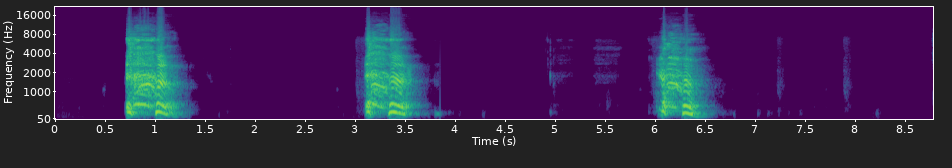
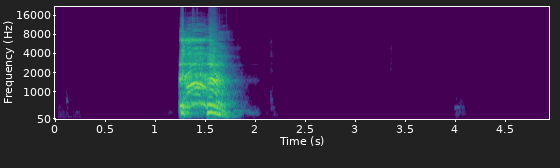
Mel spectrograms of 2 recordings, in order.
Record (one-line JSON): {"three_cough_length": "8.8 s", "three_cough_amplitude": 32767, "three_cough_signal_mean_std_ratio": 0.31, "cough_length": "4.9 s", "cough_amplitude": 30296, "cough_signal_mean_std_ratio": 0.25, "survey_phase": "beta (2021-08-13 to 2022-03-07)", "age": "65+", "gender": "Male", "wearing_mask": "No", "symptom_none": true, "symptom_onset": "13 days", "smoker_status": "Ex-smoker", "respiratory_condition_asthma": false, "respiratory_condition_other": false, "recruitment_source": "REACT", "submission_delay": "1 day", "covid_test_result": "Negative", "covid_test_method": "RT-qPCR", "covid_ct_value": 41.0, "covid_ct_gene": "N gene"}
